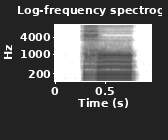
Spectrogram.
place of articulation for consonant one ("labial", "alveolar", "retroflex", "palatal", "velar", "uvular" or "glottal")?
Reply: uvular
